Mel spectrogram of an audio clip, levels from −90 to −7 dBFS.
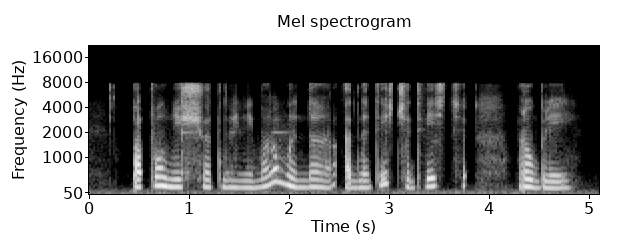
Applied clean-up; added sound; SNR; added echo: neural diffusion model UNIVERSE++.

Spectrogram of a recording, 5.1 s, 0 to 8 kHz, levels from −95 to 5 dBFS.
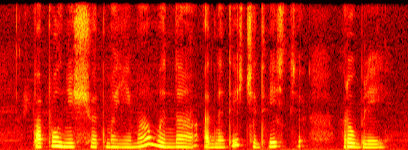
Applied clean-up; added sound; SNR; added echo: none; none; none; none.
